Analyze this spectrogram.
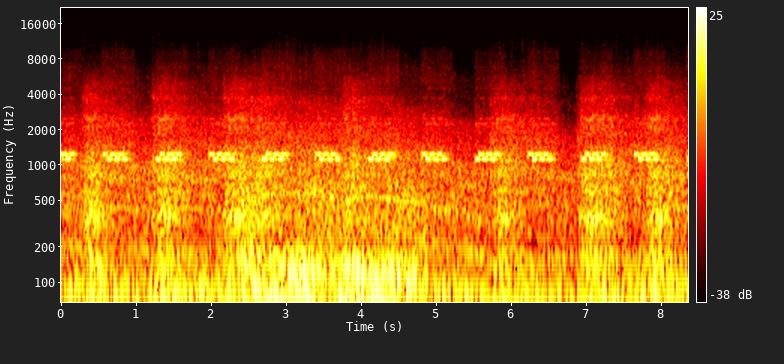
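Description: A truck engine rumbles steadily at low idle.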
